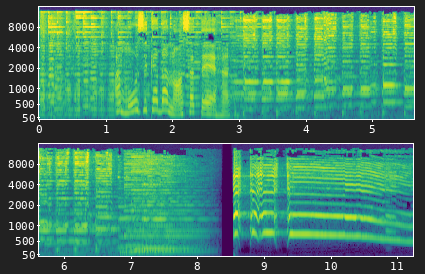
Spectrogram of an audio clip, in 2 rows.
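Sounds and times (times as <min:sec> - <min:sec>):
speech: 0:00.0 - 0:00.3, 0:01.2 - 0:03.0
rhythmic strummed-sounding music: 0:00.0 - 0:08.4
rooster crowing: 0:08.6 - 0:11.0.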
